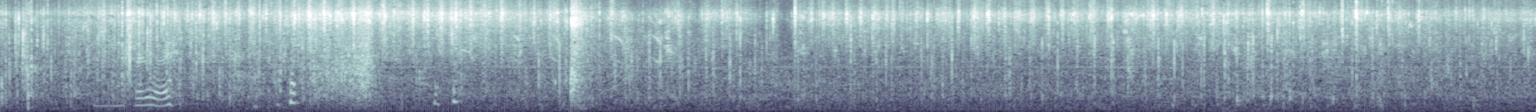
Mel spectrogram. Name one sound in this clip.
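Goats munch and crunch dry corn kernels close by.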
